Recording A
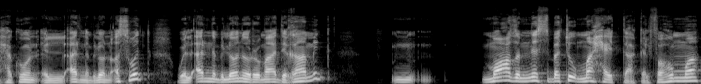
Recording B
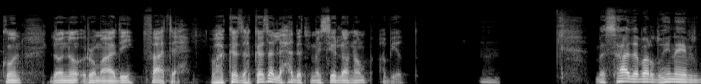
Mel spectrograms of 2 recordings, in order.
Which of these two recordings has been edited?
B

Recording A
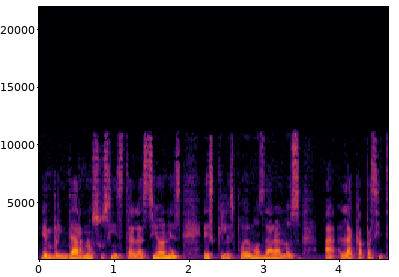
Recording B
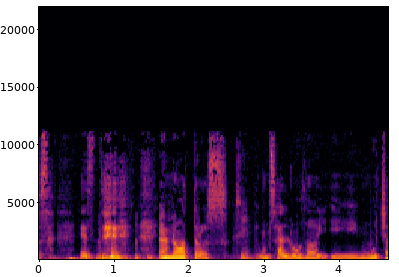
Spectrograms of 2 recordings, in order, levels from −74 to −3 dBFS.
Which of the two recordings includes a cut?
B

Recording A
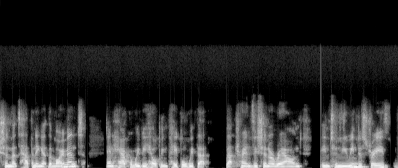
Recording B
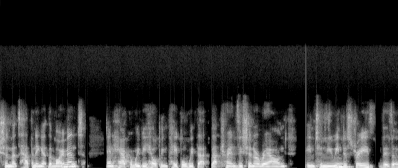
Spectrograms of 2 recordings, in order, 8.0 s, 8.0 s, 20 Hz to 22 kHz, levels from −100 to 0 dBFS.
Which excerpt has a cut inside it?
B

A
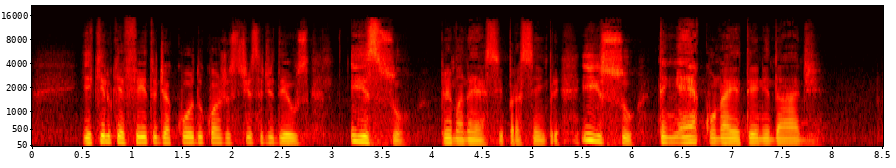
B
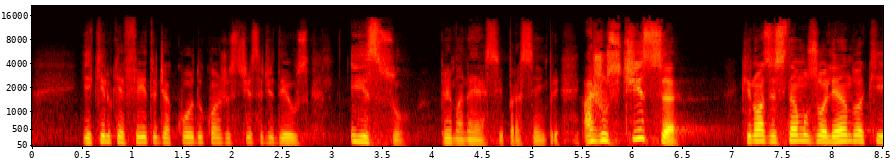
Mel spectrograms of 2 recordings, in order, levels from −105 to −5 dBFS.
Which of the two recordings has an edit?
B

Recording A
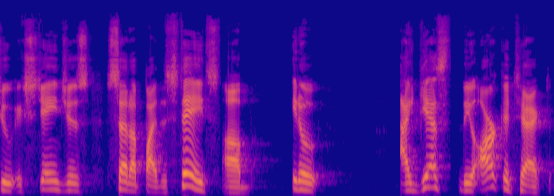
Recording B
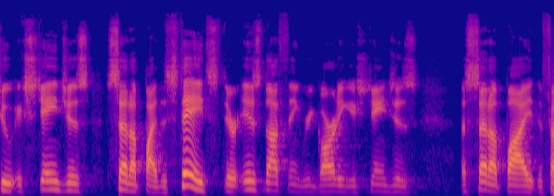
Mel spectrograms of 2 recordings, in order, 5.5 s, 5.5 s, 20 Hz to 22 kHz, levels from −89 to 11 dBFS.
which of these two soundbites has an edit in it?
A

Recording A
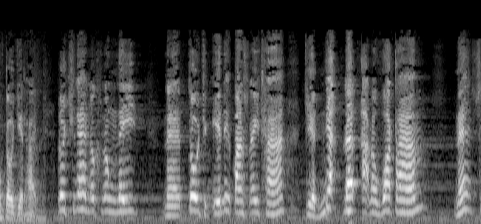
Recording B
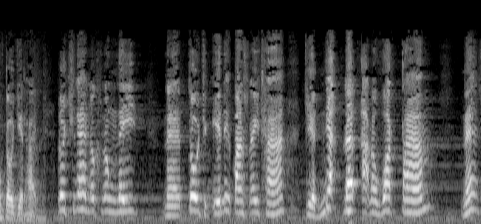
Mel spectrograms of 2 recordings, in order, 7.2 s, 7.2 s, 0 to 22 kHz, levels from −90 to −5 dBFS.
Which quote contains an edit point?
A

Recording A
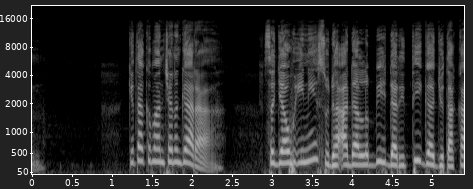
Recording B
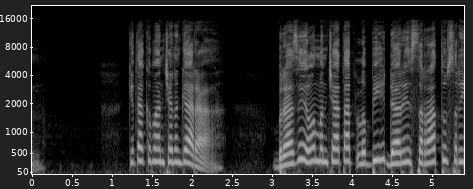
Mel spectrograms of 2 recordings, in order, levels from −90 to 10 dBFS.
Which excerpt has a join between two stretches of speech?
A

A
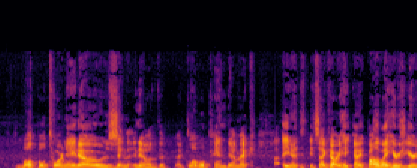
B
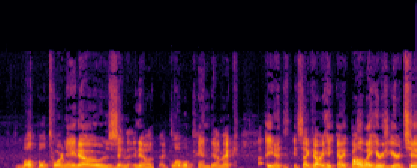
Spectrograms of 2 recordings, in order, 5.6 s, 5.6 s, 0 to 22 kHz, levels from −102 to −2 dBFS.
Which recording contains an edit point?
B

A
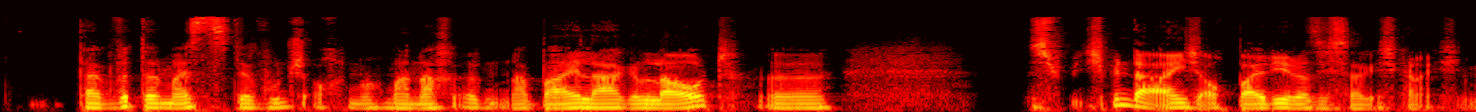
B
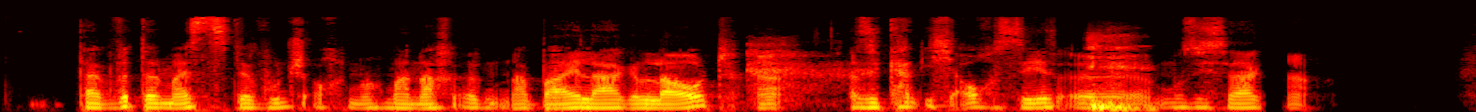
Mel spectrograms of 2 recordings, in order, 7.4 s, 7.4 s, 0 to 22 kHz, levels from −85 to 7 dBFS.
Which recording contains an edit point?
B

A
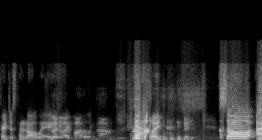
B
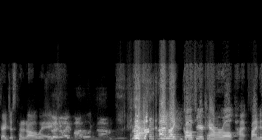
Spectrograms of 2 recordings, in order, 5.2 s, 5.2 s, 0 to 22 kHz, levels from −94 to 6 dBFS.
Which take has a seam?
A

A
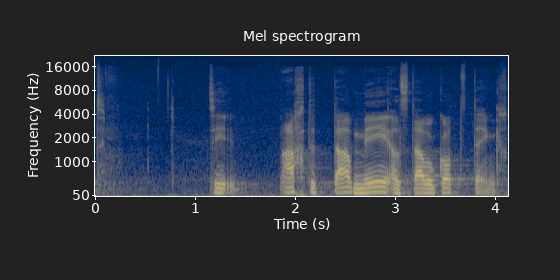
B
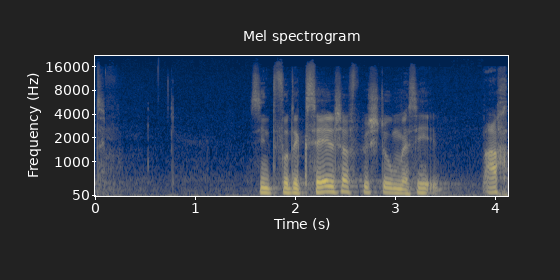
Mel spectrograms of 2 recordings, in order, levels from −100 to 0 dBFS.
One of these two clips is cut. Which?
A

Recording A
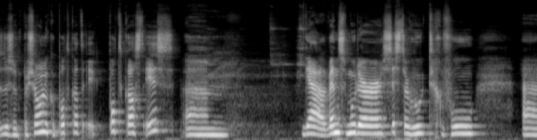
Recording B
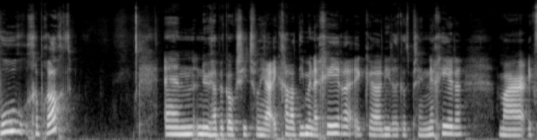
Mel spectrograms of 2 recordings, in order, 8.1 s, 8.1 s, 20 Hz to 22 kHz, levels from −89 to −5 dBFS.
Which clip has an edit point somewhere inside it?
A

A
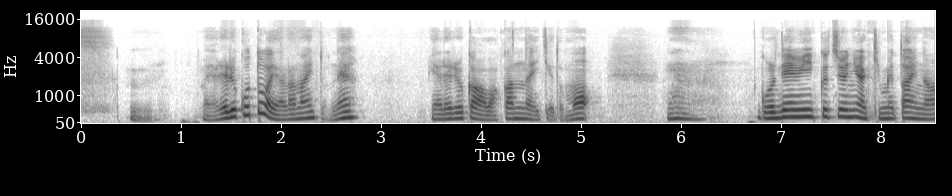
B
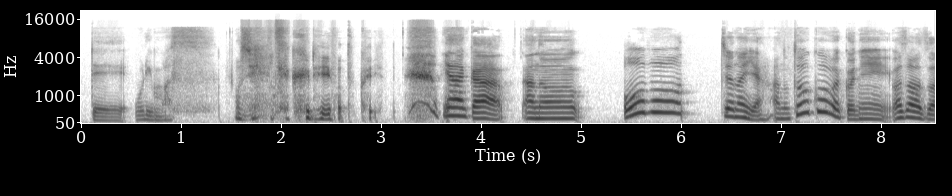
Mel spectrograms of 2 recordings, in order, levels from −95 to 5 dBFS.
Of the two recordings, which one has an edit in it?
B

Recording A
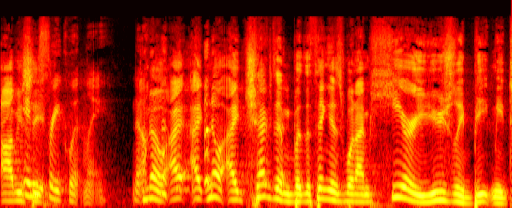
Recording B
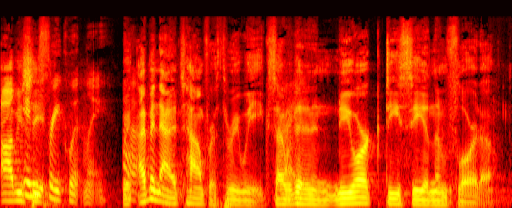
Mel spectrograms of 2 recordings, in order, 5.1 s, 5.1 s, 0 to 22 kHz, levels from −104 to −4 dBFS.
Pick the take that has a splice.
B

